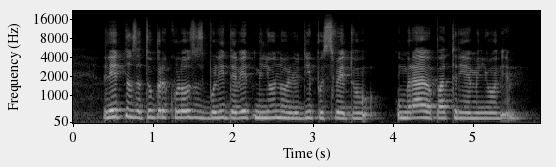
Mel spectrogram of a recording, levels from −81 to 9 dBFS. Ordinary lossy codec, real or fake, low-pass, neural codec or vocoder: none; fake; 19.8 kHz; codec, 44.1 kHz, 7.8 kbps, DAC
